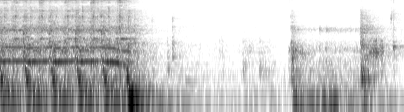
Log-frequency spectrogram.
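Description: A Sailrite sewing machine stitches leather for a Barbie tote bag in a quick rhythmic burst, stops briefly, then runs again in short bursts, close and moderately loud.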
